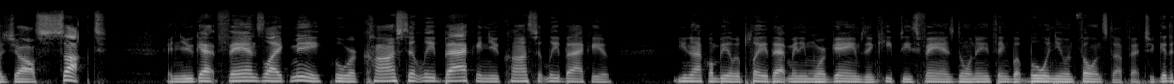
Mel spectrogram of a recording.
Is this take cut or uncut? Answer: cut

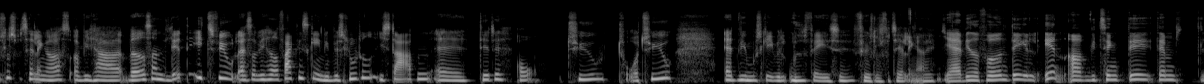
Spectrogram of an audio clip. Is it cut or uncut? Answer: cut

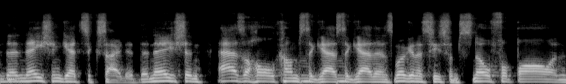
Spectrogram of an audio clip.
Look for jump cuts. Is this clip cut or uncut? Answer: cut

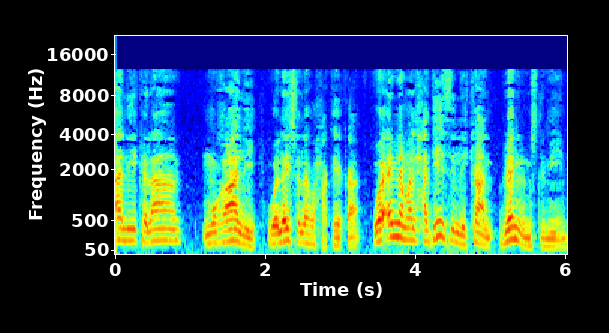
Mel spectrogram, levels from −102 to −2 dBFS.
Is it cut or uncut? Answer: cut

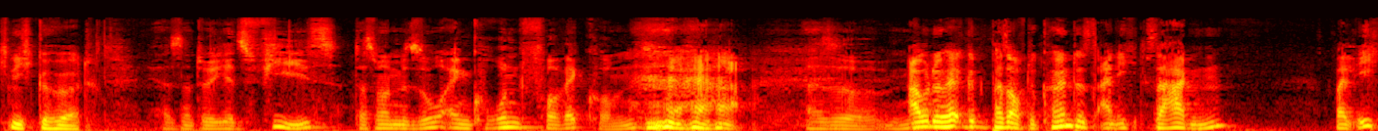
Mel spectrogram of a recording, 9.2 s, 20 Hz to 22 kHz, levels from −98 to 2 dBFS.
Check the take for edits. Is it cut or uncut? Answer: cut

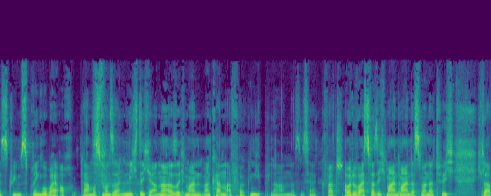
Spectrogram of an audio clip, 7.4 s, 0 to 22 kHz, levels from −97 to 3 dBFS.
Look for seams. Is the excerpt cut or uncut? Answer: cut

